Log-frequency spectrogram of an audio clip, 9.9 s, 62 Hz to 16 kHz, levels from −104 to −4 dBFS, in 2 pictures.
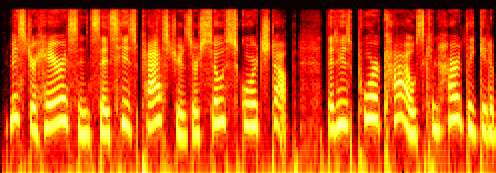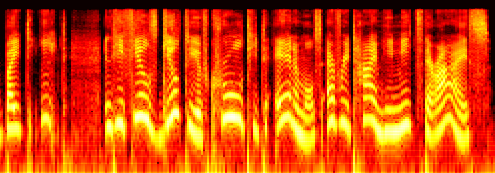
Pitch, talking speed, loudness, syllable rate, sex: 280 Hz, 205 wpm, -18 LUFS, 5.4 syllables/s, female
